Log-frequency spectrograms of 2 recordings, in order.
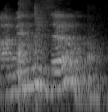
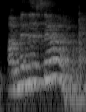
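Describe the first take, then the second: First: Said in the usual way. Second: Higher, softer, rising sing-song. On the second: Shown as a demonstration. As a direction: lilt it up playfully.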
